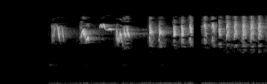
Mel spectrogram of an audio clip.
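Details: Eurasian tree sparrow fighting call, played for training birds. Varied sharp chirps and twitters come first, then a steady, rapid string of high chirps that repeats quickly to the end.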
